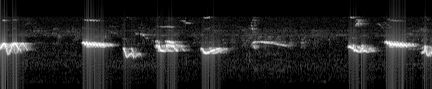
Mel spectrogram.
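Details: Creamy-bellied thrush song for warming up captive birds: varied warbled and whistled phrases with uneven pauses between them, clean and free of background noise.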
